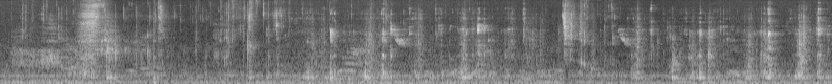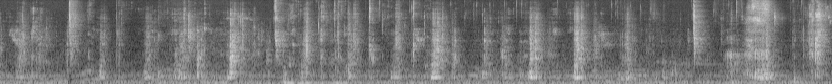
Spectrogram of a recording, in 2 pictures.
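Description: Close-miked wet chewing and lip smacking as a person eats big bites of fufu and egusi soup by hand, with a dense run of sharp wet clicks and squelches.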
